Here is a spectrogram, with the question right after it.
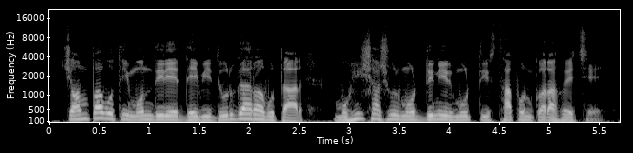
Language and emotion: Bengali, neutral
